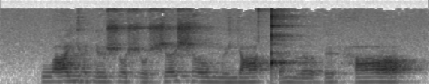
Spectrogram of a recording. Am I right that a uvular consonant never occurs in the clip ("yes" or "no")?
yes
